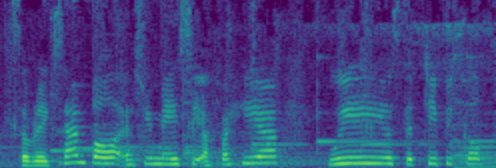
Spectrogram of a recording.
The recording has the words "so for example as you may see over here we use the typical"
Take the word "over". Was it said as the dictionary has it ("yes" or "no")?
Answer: no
